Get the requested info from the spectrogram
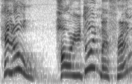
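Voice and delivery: very high-pitched, squeaky cartoon voice. Showing how to find head voice, doing a Mickey Mouse voice. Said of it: "trying to do Mickey Mouse voice".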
